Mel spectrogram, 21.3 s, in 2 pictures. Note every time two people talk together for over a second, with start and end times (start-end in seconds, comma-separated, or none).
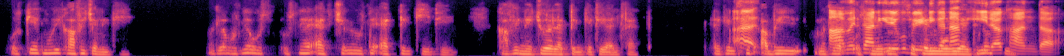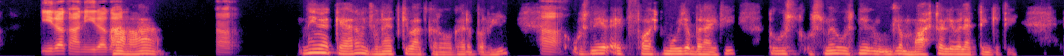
8.3-10.2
